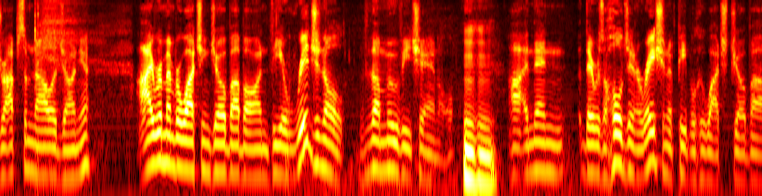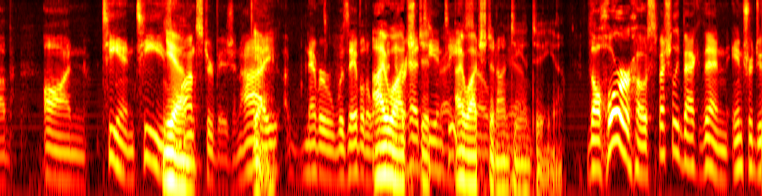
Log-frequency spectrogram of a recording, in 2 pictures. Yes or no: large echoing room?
no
